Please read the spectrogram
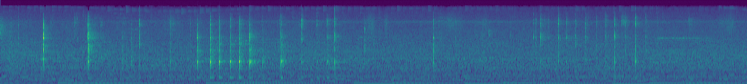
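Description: Small metal spoon clicking against the neck of a plastic bottle and a glass bowl as baking soda is scooped out and tipped in. The clicks are sparse, with a quick run of about six some four seconds in.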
